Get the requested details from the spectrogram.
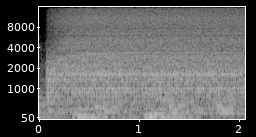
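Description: A food processor runs with a steady, loud motor whir and grinding hiss, holding an even pitch throughout with a low rumble beneath and no voices. A home management teacher is showing a student how to operate it in a school kitchen.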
